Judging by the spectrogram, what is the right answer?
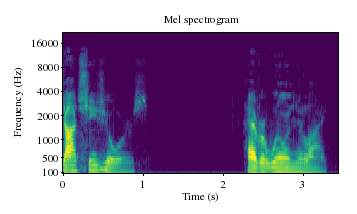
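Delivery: put-on tearful, baby-like crying. Retelling one of the hardest prayers ever prayed, crying like a baby. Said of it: "crying like a baby".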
